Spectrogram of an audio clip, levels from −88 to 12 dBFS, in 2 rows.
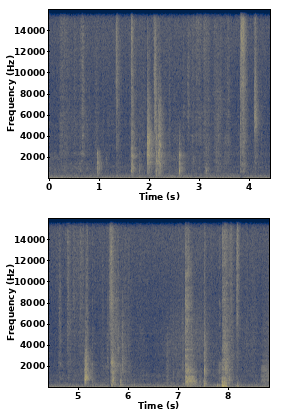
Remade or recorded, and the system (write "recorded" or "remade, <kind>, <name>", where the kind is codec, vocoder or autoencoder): recorded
